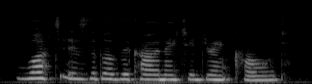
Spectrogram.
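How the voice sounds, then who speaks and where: In a very clean recording with a silent background, a woman with an East Midlands accent speaks at a fairly high pitch with fairly even intonation. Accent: East Midlands English (Derbyshire). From Chesterfield, Derbyshire, England. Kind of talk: casual talk to camera.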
